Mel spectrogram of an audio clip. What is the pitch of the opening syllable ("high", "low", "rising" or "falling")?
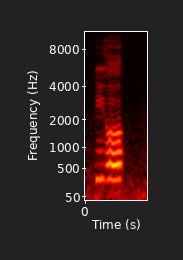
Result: high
